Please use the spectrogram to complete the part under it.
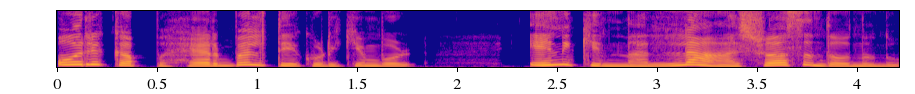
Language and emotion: Malayalam, happy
